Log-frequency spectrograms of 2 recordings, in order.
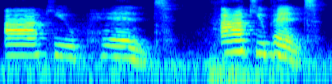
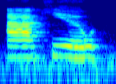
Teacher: the A-N-T ending often makes that A have the schwa sound if the word has more than one syllable. So I'm going to read this using the schwa sound.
